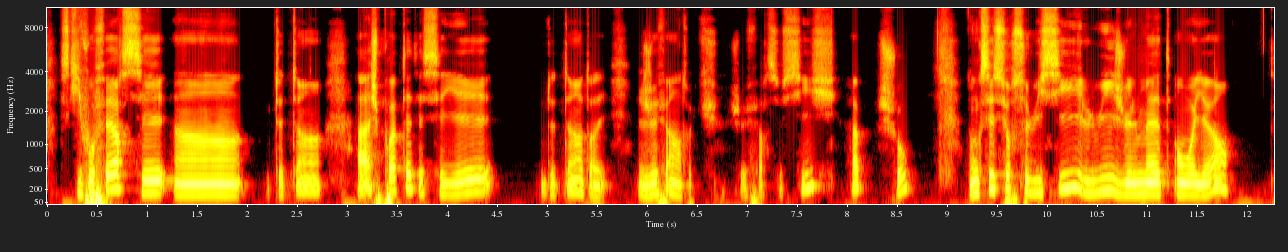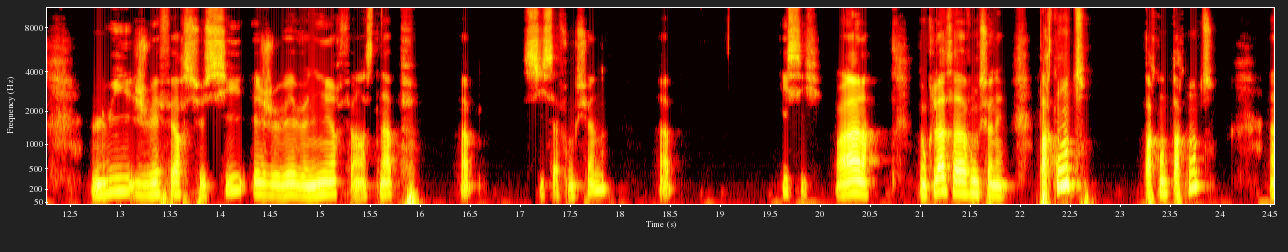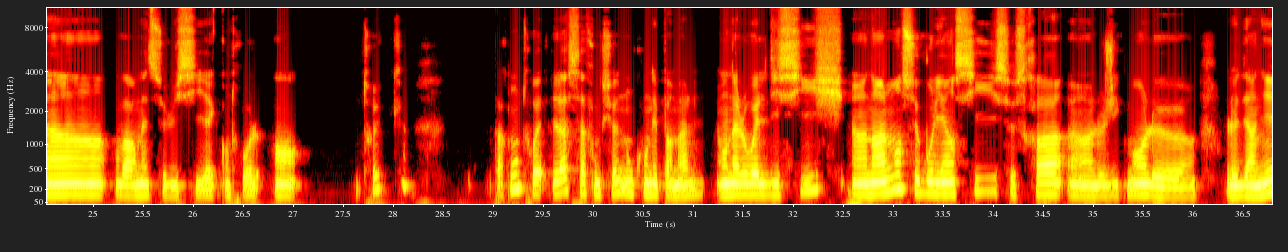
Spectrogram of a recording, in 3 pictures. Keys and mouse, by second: 0.0 click, 2.9-5.9 shift+middle drag, 6.0-6.7 ctrl+middle drag, 7.9 shift+q, 8.9 click, 9.2 middle click, 11.0 shift+q, 11.5-12.7 middle drag, 12.7 click, 13.1 Tab, 14.4-17.8 middle drag, 17.8 g, 19.7-21.6 middle drag, 21.6 Tab, 22.6-24.3 shift+middle drag, 24.3 click, 26.3 shift+q, 26.9-28.8 ctrl+middle drag, 28.8 click, 33.0 ctrl+middle click, 33.9 click, 34.3 click.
